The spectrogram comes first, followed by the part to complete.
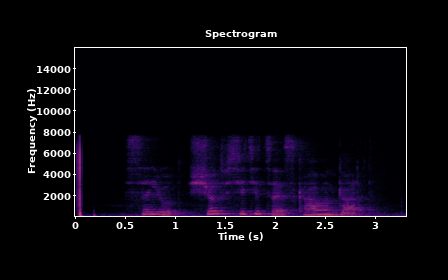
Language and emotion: Russian, positive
